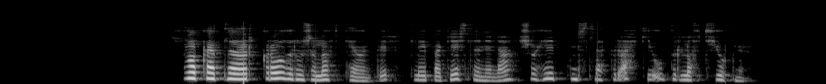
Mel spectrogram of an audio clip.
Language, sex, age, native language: Icelandic, female, 30-39, Icelandic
